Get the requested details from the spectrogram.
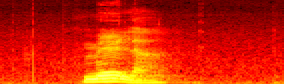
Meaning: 1. fox 2. fox fur 3. crafty, insinuating person
- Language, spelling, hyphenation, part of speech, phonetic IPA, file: Georgian, მელა, მე‧ლა, noun, [me̞ɫä], Ka-მელა.ogg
